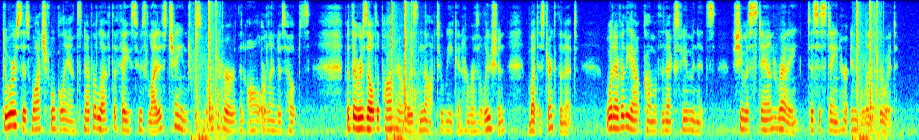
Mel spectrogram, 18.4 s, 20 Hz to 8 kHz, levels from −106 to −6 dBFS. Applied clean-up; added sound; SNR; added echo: none; Door; 3 dB; none.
